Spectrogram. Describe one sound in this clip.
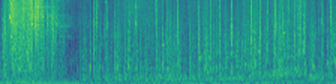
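A wooden log rolls and clatters rapidly along a wooden track.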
